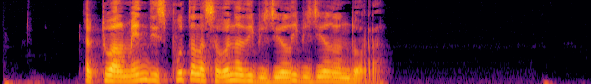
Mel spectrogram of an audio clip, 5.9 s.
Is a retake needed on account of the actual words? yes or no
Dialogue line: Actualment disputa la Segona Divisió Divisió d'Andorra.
no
